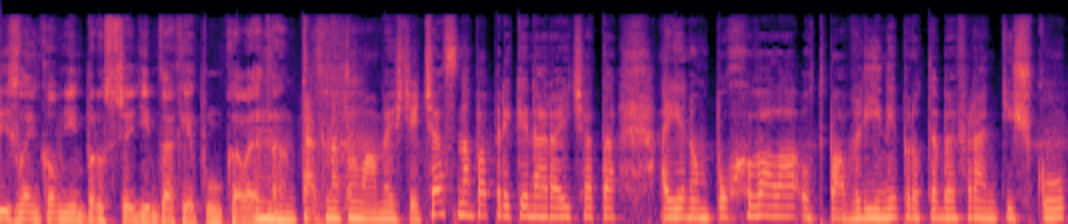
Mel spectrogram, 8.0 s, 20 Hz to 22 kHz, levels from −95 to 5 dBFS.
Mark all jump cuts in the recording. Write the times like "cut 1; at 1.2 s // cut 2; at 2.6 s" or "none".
none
